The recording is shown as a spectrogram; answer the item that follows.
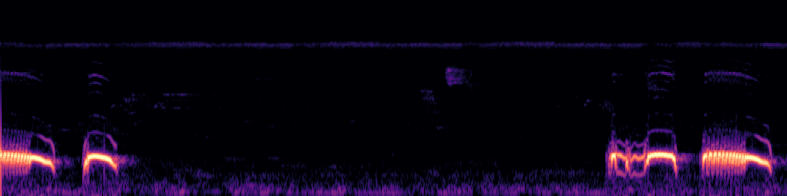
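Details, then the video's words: Eurasian collared dove song used to lure spotted doves into singing: a pair of soft, low coos, a long silence, then a tight run of repeated coos and a longer hooting note. "Derkuku gacor cocok untk memancing tekukur bahan yg malas bunyi N menjadi Masteran derkuku terampuh"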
